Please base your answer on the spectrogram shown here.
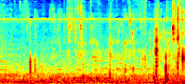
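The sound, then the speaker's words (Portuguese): Food being chewed, faint crunchy bites and mouth noises that grow denser and sharper toward the end. “Tô comendo, man.”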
